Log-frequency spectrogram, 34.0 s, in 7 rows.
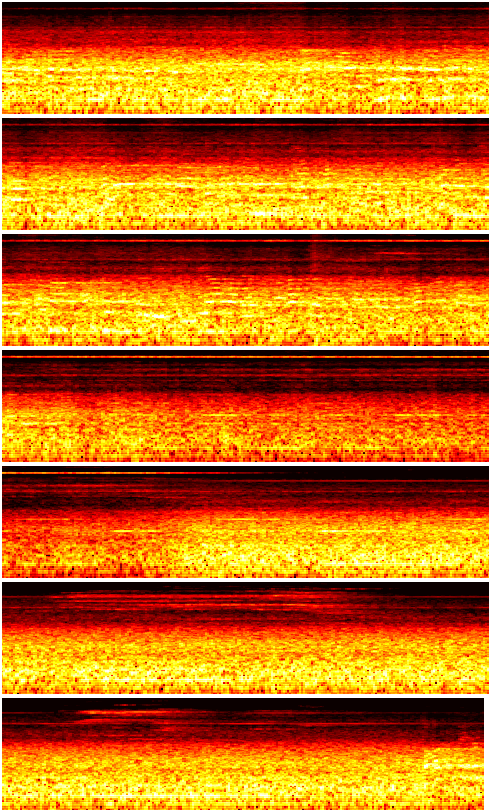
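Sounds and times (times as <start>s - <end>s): faint high brake squeals: 10.1s - 22.0s, 29.7s - 32.8s.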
